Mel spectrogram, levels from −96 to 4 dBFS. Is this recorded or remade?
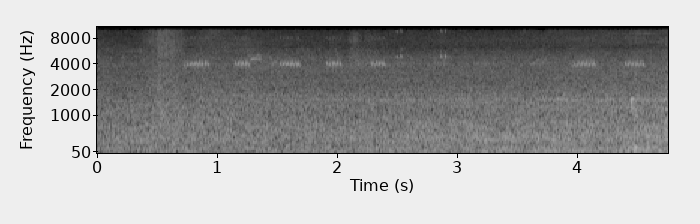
recorded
